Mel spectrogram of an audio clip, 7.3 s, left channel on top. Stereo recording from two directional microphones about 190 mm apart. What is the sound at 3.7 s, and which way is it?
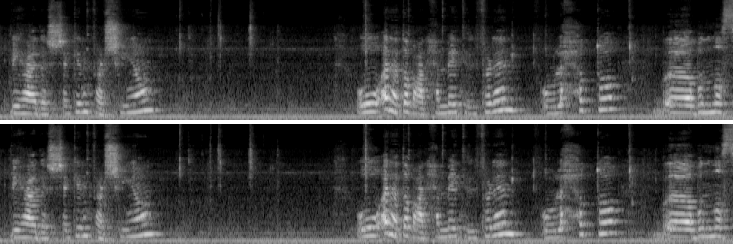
A woman's voice, 15° left (ahead or behind).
